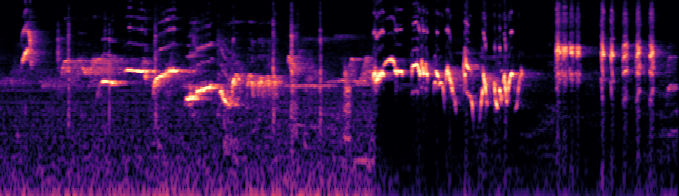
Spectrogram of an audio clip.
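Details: Multi-voiced song of a white-rumped shama, sung to stimulate other shamas: dense warbled and whistled phrases gliding up and down, then a run of sharp, rapid clicking notes near the end.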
